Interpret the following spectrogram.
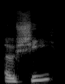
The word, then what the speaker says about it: Ouchy: And during the rest period, teams were moved to the port of Auchy, spelt Ouchy, in Lucerne, Switzerland, and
